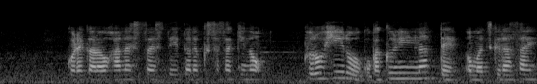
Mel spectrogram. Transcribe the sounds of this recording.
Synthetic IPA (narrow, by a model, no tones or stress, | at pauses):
ko̞ɾe̞kaɾao̞ɦanaɕi̥saɕi̥t̪e̞it̪ad̪akɯ̟̥sasakʲino̞ | pɯ̟ɾo̞çʲiːɾo̞ːɡo̞kakɯ̟ɲʲĩɲ̟ːinat̪ːe̞o̞̰mat͡ɕi̥kɯ̟d̪asai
